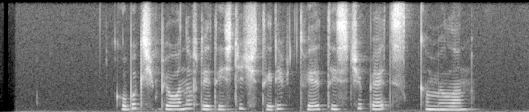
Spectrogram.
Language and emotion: Russian, neutral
